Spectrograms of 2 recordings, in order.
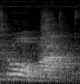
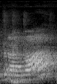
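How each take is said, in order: First: The first vowel sounds like 'o'. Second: The first vowel sounds like 'a'. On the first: The speaker calls it wrong. "мы не говорим трова" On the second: The speaker calls it right. "в слове трава"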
